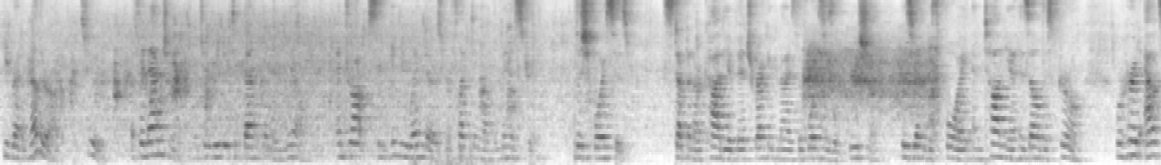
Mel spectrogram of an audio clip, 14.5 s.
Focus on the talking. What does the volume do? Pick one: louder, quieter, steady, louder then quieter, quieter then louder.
steady.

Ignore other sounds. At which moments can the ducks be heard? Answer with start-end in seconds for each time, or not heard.
0.3-2.7, 6.0-7.7, 10.0-11.8.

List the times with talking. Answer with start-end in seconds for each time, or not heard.
0.0-14.4.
